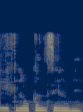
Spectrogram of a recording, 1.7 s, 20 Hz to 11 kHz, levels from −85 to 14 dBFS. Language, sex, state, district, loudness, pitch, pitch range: Hindi, female, West Bengal, Purulia, -25 LUFS, 220 Hz, 210-230 Hz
